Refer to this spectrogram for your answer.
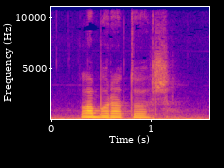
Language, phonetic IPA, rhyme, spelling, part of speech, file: Czech, [ˈlaborator̝̊], -ator̝̊, laboratoř, noun, Cs-laboratoř.ogg
- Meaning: laboratory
